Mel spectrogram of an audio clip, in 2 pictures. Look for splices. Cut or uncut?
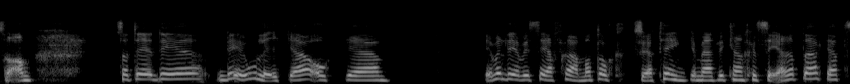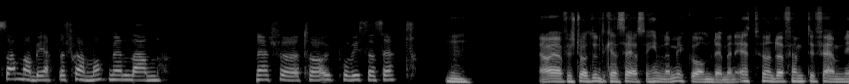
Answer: uncut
